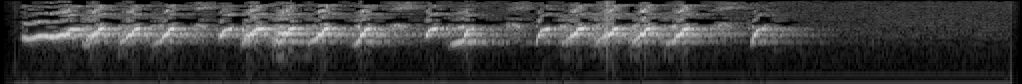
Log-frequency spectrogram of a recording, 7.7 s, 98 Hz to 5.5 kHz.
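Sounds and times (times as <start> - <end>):
Equus quagga zebra: 0.2 - 6.2.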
